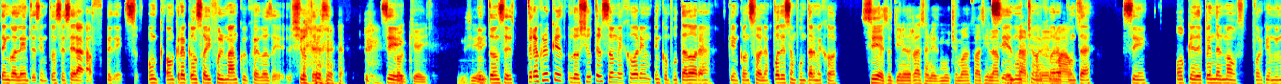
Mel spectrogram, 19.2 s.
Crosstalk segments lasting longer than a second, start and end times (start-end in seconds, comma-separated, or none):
14.8-16.3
